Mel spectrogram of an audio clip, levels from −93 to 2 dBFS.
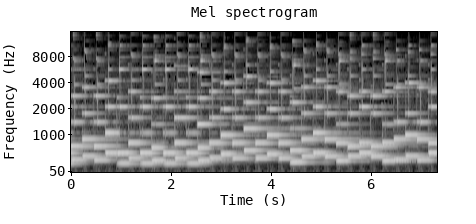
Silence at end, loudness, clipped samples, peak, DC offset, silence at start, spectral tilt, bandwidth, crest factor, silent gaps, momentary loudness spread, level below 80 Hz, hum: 0 s; -19 LUFS; under 0.1%; -4 dBFS; under 0.1%; 0 s; 0 dB/octave; 15.5 kHz; 14 dB; none; 2 LU; -70 dBFS; none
